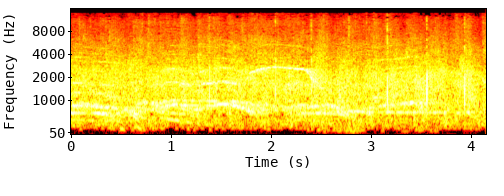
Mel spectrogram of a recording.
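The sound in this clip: Live studio audience applauding before a roundtable panel, steady, dense clapping throughout with crowd voices mixed in.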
